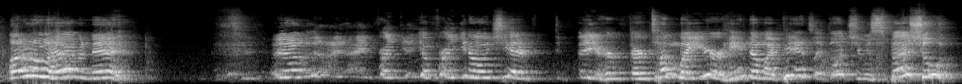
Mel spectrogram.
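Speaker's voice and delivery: high, hammed-up wounded man; mock victim. Comic voices a man claiming he was seduced, high mock-wounded whine. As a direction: whine it like a used innocent.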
